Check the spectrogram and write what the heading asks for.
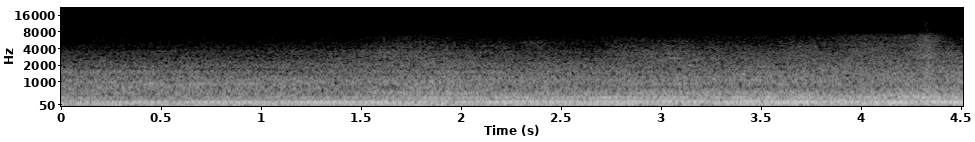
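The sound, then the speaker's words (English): Loud, steady road traffic fills the whole stretch: a dense, constant rumble of engines and tires with a deep low-end drone and no voices. “Damn, this traffic is loud.”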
